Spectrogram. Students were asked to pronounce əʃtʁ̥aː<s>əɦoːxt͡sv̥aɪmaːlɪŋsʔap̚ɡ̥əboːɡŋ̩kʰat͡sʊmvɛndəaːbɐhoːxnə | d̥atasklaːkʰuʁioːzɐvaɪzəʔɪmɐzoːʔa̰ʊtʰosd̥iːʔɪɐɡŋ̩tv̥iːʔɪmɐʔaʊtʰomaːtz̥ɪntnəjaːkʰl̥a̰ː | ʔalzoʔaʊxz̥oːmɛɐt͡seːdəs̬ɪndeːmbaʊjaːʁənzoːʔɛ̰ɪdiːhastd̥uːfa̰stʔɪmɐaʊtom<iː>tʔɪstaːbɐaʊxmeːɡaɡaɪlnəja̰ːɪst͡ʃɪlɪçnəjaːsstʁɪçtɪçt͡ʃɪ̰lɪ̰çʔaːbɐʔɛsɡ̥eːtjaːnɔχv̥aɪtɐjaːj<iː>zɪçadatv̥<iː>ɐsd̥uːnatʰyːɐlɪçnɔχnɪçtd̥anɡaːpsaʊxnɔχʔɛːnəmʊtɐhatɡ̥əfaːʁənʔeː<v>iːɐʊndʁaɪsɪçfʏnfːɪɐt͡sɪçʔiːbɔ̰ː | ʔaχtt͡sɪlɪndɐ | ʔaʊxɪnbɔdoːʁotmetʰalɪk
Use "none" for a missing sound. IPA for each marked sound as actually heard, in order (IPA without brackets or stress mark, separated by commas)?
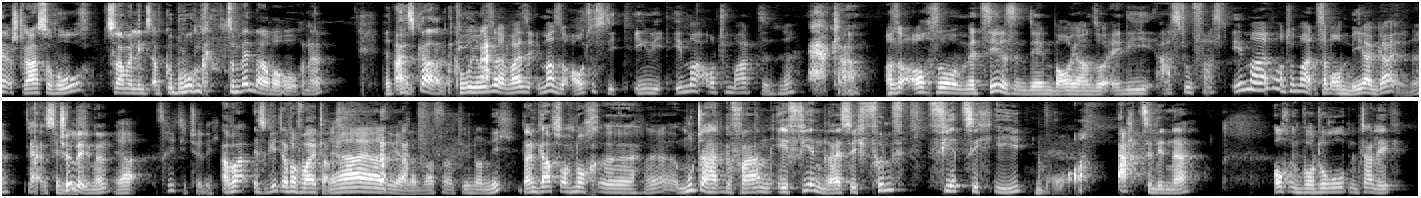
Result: s, aː, aː, aː, f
